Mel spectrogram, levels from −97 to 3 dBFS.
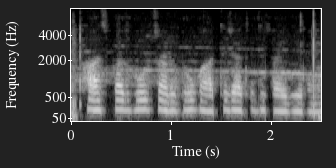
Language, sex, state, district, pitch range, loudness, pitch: Hindi, female, Uttar Pradesh, Jalaun, 190-215 Hz, -21 LUFS, 205 Hz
